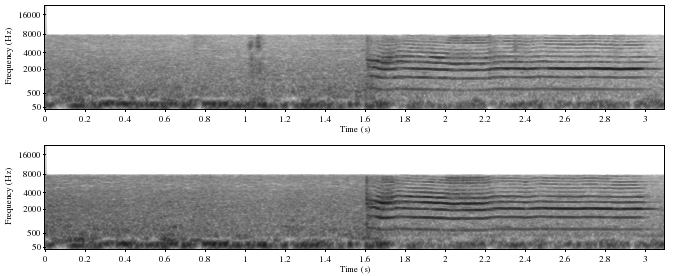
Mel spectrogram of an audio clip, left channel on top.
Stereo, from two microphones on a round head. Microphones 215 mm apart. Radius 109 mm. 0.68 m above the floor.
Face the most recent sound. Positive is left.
turn(degrees=-50)  # may be behind; listen again after turning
